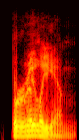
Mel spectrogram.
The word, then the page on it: beryllium: American English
